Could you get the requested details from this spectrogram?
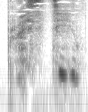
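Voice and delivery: a gasped whisper of joy; breathless whisper. A narrator's reading. Mother whispering in joyful disbelief. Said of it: "вскричала Анна Андреевна".

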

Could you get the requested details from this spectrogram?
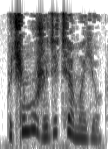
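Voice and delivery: put-on soft, tender old man; tender plea. A narrator's reading. Old man gently asking the girl why, softly tender. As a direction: ask gently, almost hushed.

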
